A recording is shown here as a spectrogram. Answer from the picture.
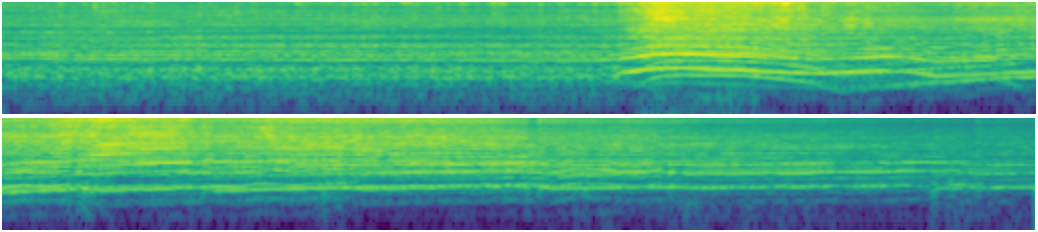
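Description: Two drag-racing motorcycles, one of them a BMW, held at high revs on the start line, then launching about three seconds in with a sudden loud rise. The engine pitch dips at the launch, then climbs stepwise through the gears as the bikes pull away down the strip and fade.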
